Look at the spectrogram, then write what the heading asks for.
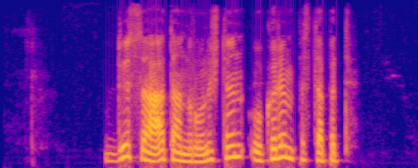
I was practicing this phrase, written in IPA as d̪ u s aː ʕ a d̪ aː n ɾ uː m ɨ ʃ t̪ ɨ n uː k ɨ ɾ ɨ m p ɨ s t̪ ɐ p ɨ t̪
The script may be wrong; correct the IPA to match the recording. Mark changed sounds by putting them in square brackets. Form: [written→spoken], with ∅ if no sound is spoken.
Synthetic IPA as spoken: d̪ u s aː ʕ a [d̪→t̪] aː n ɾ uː [m→n] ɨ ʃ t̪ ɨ n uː k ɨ ɾ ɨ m p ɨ s t̪ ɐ p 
